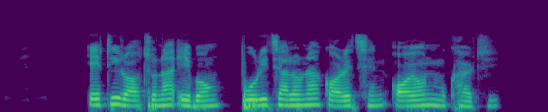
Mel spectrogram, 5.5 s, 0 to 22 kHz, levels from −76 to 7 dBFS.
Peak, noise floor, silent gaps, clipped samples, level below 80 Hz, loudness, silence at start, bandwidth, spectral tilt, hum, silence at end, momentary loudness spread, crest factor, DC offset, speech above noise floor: -2 dBFS; -76 dBFS; none; under 0.1%; -44 dBFS; -17 LUFS; 0.9 s; 7.4 kHz; -6.5 dB/octave; none; 0.5 s; 9 LU; 14 dB; under 0.1%; 60 dB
